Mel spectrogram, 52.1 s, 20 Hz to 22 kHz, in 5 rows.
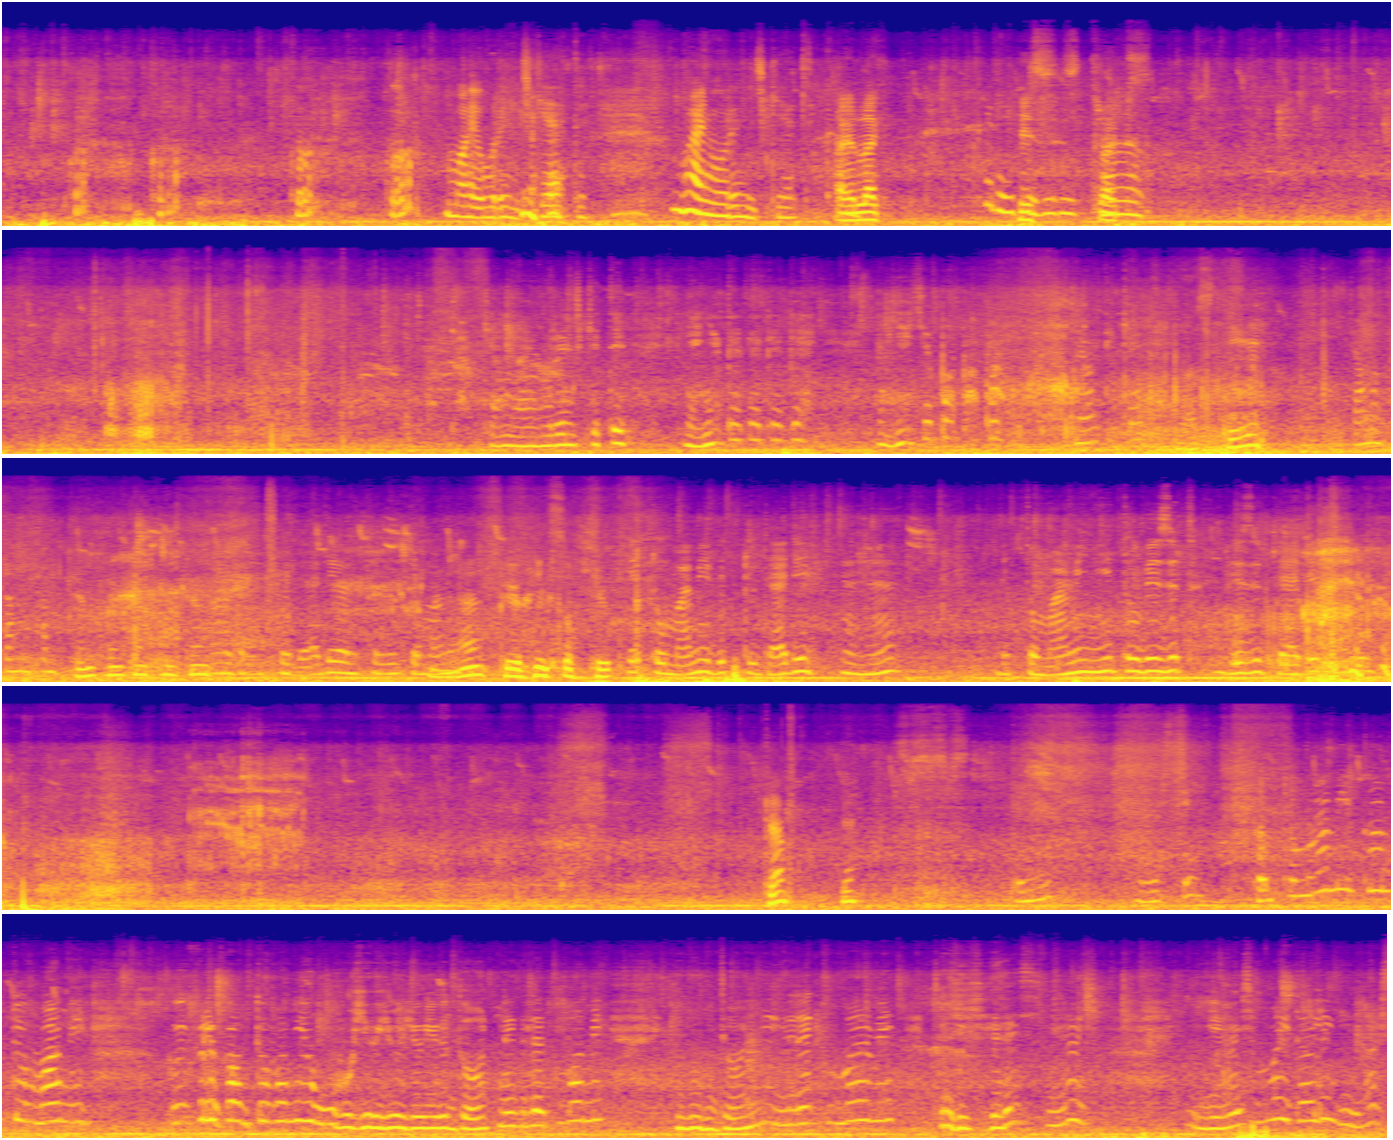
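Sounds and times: cat purring: 10.5 - 14.7, 17.1 - 26.9, 28.6 - 41.2.

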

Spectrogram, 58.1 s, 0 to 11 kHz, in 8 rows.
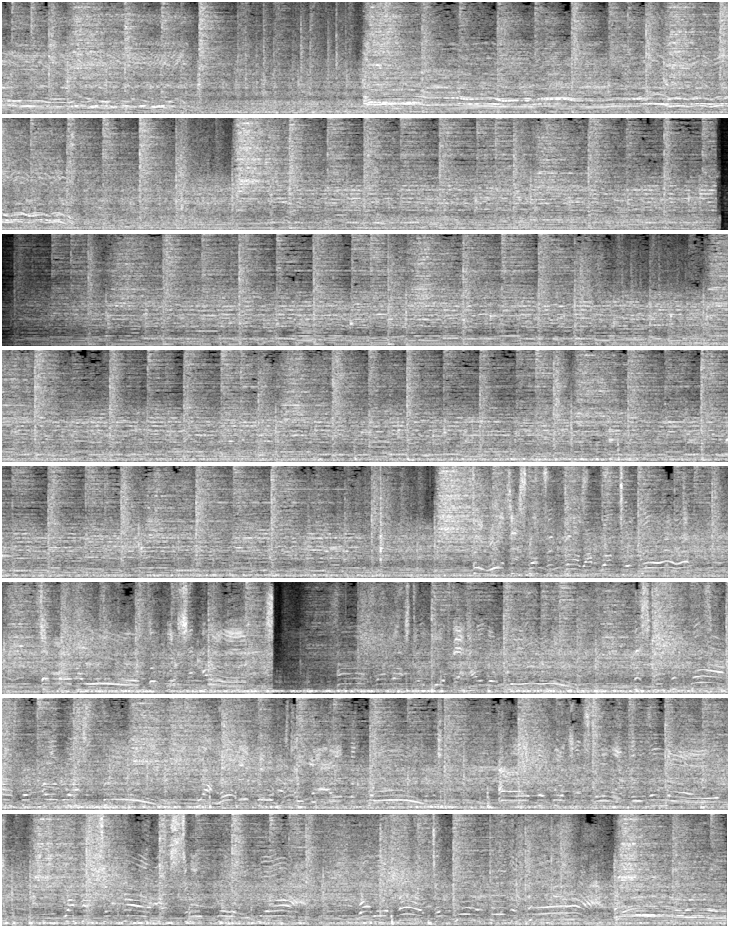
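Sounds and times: rock music with guitar: 0.0 - 58.0.

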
